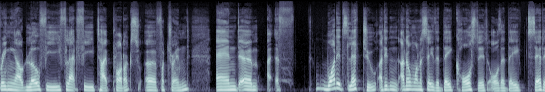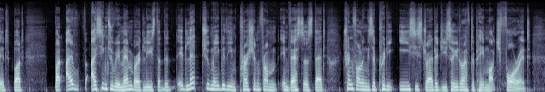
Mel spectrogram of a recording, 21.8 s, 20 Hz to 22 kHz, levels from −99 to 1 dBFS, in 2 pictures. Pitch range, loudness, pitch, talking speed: 120-150 Hz, -19 LUFS, 135 Hz, 185 wpm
